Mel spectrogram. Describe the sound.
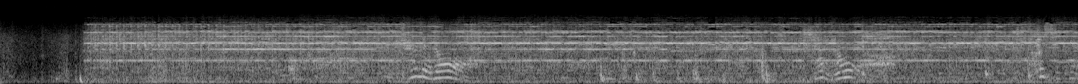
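A wind-up alarm clock rings in a continuous, steady, shrill tone that starts abruptly after a brief quiet moment and holds loud and unbroken for about ten seconds.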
